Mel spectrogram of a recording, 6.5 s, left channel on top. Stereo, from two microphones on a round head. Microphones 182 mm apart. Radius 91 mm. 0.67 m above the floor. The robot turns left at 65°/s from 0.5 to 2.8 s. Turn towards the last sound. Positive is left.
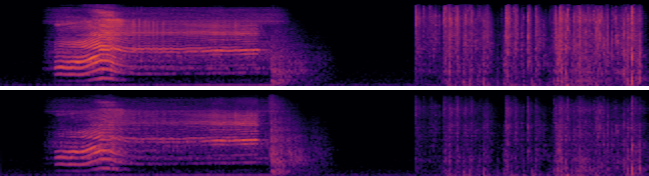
turn(degrees=55)  # may be behind; listen again after turning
